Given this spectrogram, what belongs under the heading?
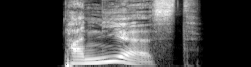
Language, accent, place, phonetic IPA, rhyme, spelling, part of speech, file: German, Germany, Berlin, [paˈniːɐ̯st], -iːɐ̯st, panierst, verb, De-panierst.ogg
- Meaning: second-person singular present of panieren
